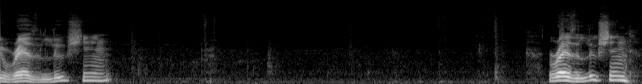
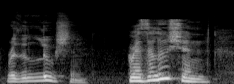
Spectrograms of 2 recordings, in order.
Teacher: resolution with the stress on the third syllable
